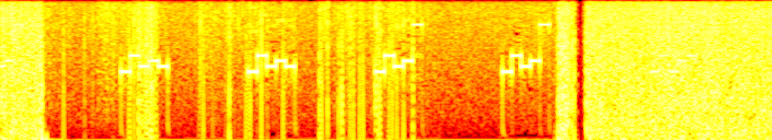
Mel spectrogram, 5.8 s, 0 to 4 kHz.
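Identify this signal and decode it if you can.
Five-tone selective call (ZVEI), heard as quick runs of five tones, tones of about 70 ms. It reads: 25343 25343 25344 25344
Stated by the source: Received by SDR; ZVEI five-tone call 25212, channel 496.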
